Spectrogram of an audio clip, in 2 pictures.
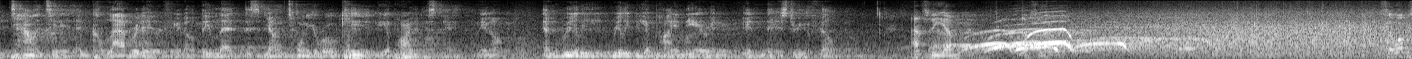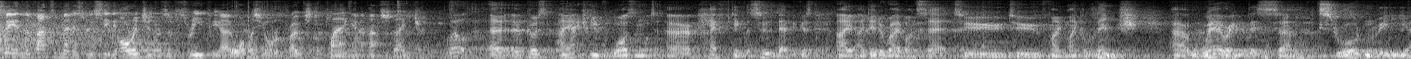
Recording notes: Here's content from my camera during Star Wars Celebration 2019. This was at the 20th anniversary The Phantom Menace Panel.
